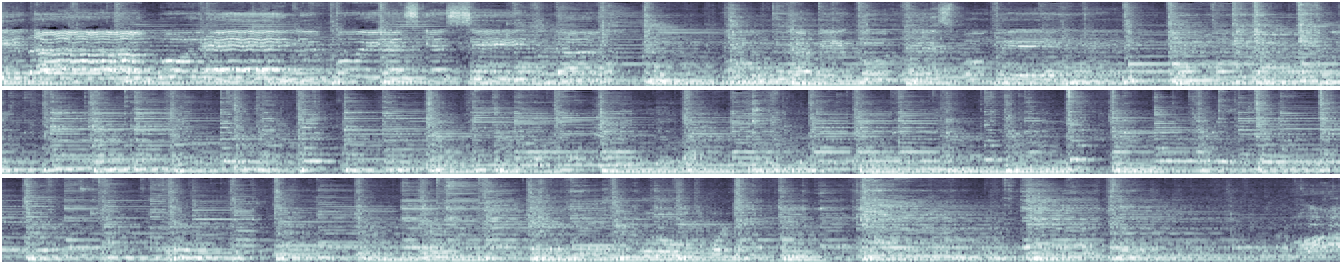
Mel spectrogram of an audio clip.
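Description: Viola caipira and acoustic guitar playing a Brazilian country (caipira) song, two women singing in duet over them for the first few seconds, then an instrumental passage of picked strings.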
